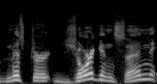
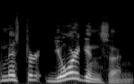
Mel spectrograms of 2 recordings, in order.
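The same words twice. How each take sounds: First: The name begins with a J sound. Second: The name begins with a Y sound. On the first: The speaker calls it wrong. "you don't speak of Mister Jorgensen" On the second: The speaker calls it right. "it is Mister Jorgensen, even though it's spelled with a J"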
